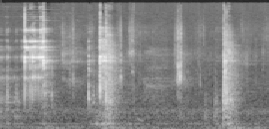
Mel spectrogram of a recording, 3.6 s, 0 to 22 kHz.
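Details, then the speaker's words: 2005 4L65E transmission rebuild with Transgo HD2 shift kit: a few sharp metallic clunks in a quiet room as the torque converter drops onto the pump splines; normal torque converter seating clunks. "okay so if you're installing the converter onto the pump you'll hear um usually two distinct clunks just like that and then just simply rotate the tool make sure that the rotor itself rotating"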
